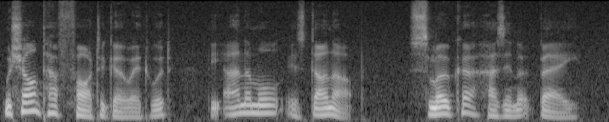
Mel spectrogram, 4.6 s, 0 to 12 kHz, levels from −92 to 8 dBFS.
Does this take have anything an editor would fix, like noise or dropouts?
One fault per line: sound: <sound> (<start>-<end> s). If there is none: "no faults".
no faults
